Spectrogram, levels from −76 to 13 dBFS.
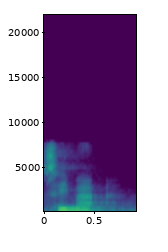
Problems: constant background noise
